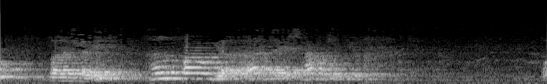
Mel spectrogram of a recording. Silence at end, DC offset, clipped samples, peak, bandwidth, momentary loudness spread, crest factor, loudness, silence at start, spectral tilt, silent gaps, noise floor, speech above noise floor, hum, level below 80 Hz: 0 s; under 0.1%; under 0.1%; 0 dBFS; 5.4 kHz; 11 LU; 16 dB; -15 LUFS; 0 s; -11.5 dB/octave; none; -42 dBFS; 28 dB; none; -50 dBFS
